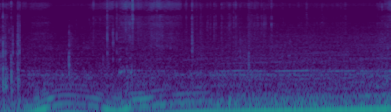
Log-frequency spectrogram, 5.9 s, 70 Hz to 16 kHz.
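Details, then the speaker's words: 9th-gen Honda Civic Si with a new Acuity cold air intake, floored in second gear while data logging; injectors already at about 92% duty. A deep, strong rumble builds smoothly with revs, with no misfire or rattle. Normal full-throttle acceleration. "i'll floor it in second gear and see how it does"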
